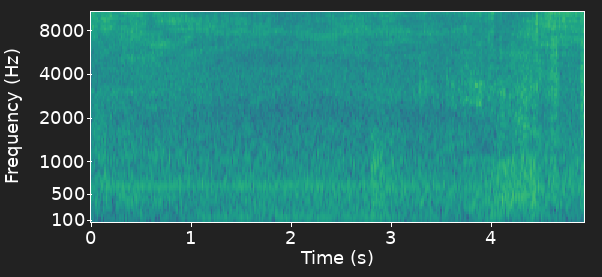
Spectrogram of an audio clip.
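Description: Portable electric pressure washer spraying a jet of water onto a car's windshield and bonnet: a steady hiss of spray, with a faint steady hum underneath.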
